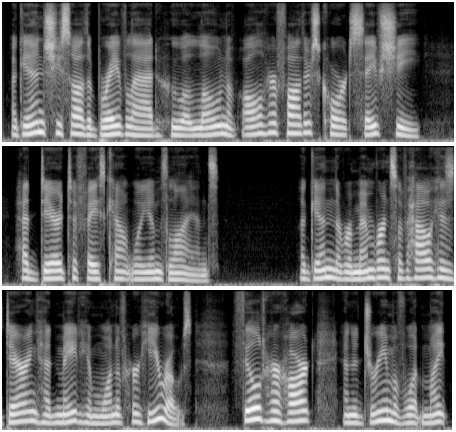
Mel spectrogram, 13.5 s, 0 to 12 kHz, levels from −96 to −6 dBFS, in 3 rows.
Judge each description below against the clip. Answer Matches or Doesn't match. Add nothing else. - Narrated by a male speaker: Doesn't match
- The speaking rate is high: Matches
